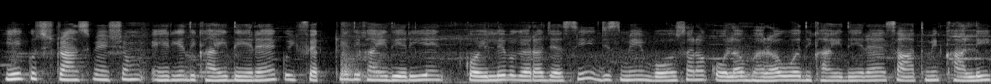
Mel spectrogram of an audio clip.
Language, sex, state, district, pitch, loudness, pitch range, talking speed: Hindi, female, Punjab, Kapurthala, 200 Hz, -15 LUFS, 185-215 Hz, 180 wpm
